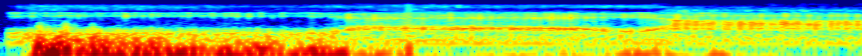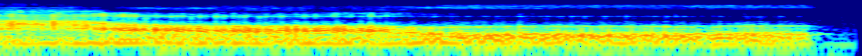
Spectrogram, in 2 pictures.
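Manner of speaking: raspy false chord vowels; loud distorted scream on each vowel. Shown as a demonstration. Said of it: "So, like".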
